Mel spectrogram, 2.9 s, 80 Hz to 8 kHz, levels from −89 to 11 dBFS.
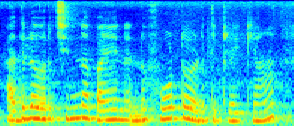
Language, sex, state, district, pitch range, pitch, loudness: Tamil, female, Tamil Nadu, Kanyakumari, 220-255 Hz, 240 Hz, -15 LUFS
